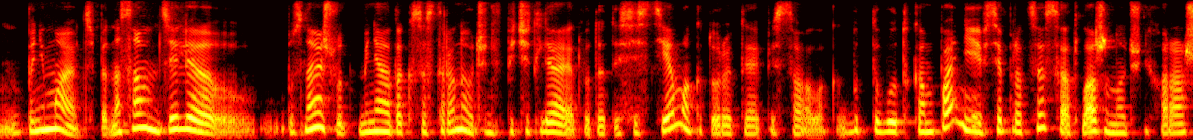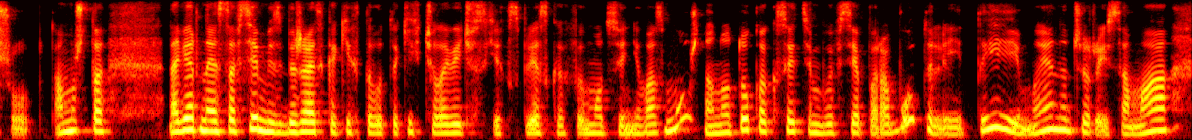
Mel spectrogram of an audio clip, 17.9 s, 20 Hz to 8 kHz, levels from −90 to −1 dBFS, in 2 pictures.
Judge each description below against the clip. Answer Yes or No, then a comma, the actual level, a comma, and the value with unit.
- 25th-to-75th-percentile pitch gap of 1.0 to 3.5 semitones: No, average, 4.1 semitones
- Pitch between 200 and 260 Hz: Yes, high, 210 Hz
